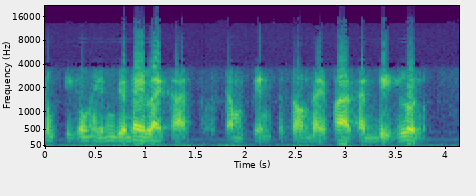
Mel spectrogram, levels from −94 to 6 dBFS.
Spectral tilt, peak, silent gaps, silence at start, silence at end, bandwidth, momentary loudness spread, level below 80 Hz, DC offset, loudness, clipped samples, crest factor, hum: -3.5 dB/octave; 0 dBFS; none; 0 s; 0.25 s; 15.5 kHz; 12 LU; -42 dBFS; under 0.1%; -12 LUFS; 0.2%; 14 dB; none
